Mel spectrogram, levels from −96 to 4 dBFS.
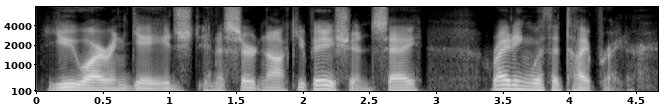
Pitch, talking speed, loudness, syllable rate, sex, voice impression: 105 Hz, 155 wpm, -18 LUFS, 5.8 syllables/s, male, very masculine, slightly young, adult-like, very thick, slightly relaxed, slightly weak, slightly dark, soft, muffled, fluent, cool, very intellectual, slightly refreshing, very sincere, very calm, mature, very friendly, very reassuring, unique, very elegant, slightly wild, slightly sweet, slightly lively, very kind, very modest, slightly light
